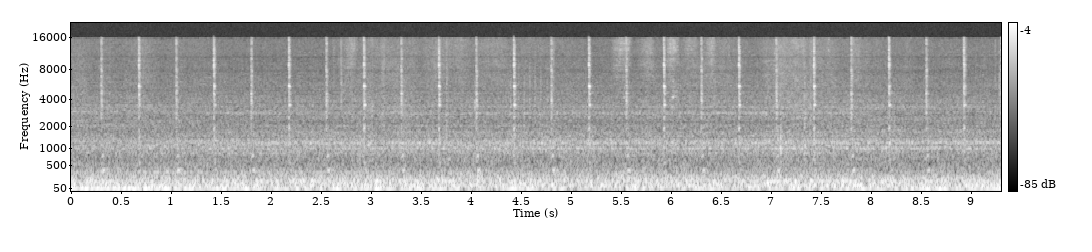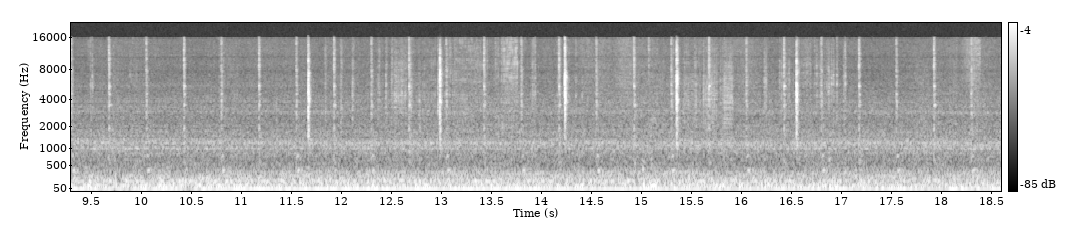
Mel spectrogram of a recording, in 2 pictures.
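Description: A car engine hums steadily from inside the car as it drives slowly.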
